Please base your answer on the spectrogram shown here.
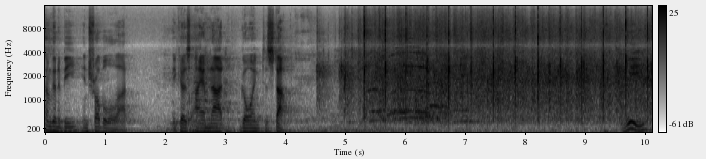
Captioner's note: laughter and applause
